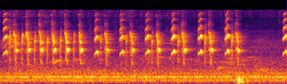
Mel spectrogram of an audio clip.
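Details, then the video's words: A cockatiel sings as it dances indoors, a fast steady string of bright, slightly buzzy chirped notes, roughly two to three per second, continuing almost without pause over a faint low hum. "Cockatiel Dancing & Singing"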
